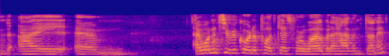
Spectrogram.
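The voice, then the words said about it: Slightly strained, sore-throat voice. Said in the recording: “my throat is hurting a little bit, so my voice is a little bit like this”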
